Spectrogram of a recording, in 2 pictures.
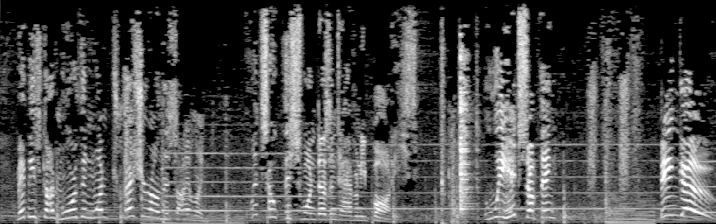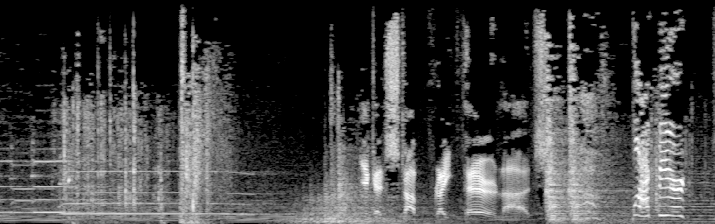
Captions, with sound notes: MAYBE HE'S GOT MORE THAN ONE TREASURE ON THIS ISLAND. - LET'S HOPE THIS ONE DOESN'T HAVE ANY BODIES. clank! - WE HIT SOMETHING. BINGO! - YOU CAN STOP RIGHT THERE, LADS. [all gasp] - BLACKBEARD!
